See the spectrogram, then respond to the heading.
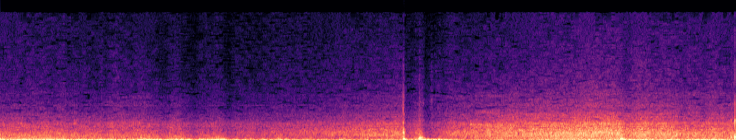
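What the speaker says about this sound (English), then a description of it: "I think I've got a bit of wind underneath me" Strong crosswind buffets the microphone at London Heathrow Airport, a loud continuous low roar with gusty swells throughout, no voices present.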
